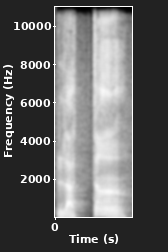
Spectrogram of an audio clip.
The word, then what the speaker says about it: latin: Non, Romande, le « in », hein, c'est vraiment une nasale, d'accord ?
